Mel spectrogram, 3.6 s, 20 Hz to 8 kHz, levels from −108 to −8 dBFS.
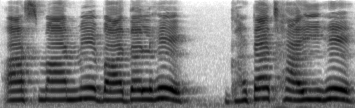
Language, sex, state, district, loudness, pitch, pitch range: Hindi, female, Madhya Pradesh, Bhopal, -14 LUFS, 260 Hz, 245-275 Hz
